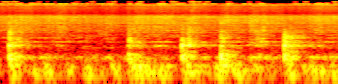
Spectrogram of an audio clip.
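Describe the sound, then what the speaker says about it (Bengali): Julienned ginger and a green chilli stirred in a frying pan, for a potato curry in white gravy: a soft sizzle under a rhythm of about five spatula scrapes, close by, with no speech. "এরপর আমি দিয়ে দেব জুলিয়ান কাট করা আদা আর একটা কাঁচা লঙ্কা। ভালো করে নেড়ে নেব।"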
